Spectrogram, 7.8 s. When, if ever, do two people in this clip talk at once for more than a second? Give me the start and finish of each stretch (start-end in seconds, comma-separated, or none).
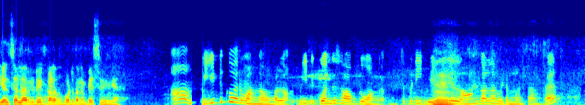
none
